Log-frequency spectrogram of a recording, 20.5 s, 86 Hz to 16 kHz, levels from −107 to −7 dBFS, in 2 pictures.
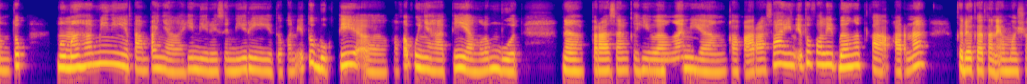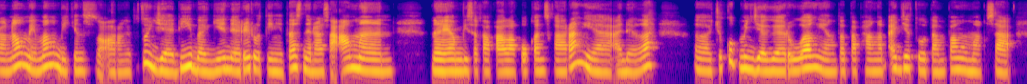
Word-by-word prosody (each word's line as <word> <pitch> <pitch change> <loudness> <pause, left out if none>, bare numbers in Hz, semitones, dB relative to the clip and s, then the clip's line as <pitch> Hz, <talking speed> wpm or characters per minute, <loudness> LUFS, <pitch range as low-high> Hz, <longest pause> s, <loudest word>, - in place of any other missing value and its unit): untuk 210 +7 -2 0.4
memahami 275 +6 +4
nih, 295 -3 +1
tanpa 215 +1 -3
nyalahin 200 +1 -4
diri 200 -2 -3
sendiri 205 +1 -2
gitu - - -10
kan, 195 +1 -10
itu 335 - -3
bukti, 250 +6 +2
eee, 185 -1 -4
Kakak 195 +9 -3
punya 225 -5 +1
hati 235 +5 +1
yang 200 - -1
lembut. 205 -3 -1 0.4
Nah 200 -1 +3
perasaan 205 +1 +1
kehilangan 205 +1 -1
yang 190 -3 -2
Kakak 195 0 -1
rasain, 295 +7 +1
itu 255 +5 -1
valid 295 -2 +1
banget 265 +3 +4
Kak, 210 -3 +2
karena, 205 +10 +1 0.3
kedekatan 210 -3 +2
emosional 200 +5 0
memang 260 +4 +1
bikin 200 0 -5
seseorang 190 -2 -5
itu - - -35
tuh 330 -3 +3
jadi 210 +4 +3
bagian 200 +2 0
dari 205 +3 +1
rutinitas 210 +2 -1
dan 205 - 0
rasa 190 - +3
aman. 200 -4 +3 0.4
Nah, 200 - +5
yang 195 0 +4
bisa 200 -1 -4
Kakak 190 -1 +2
lakukan 195 +1 -3
sekarang, 195 +11 +3
ya, 190 -4 -1
adalah, 195 +8 0 0.4
eee, 205 -1 -2
cukup 235 +5 -4
menjaga 205 -4 +2
ruang 235 +5 +5
yang 195 -2 -4
tetap 200 0 -6
hangat 200 0 -3
aja 235 +1 0
tuh, 210 -4 -5
tanpa 190 +3 -3
memaksa. 190 -3 -2
205 Hz, 180 wpm, -22 LUFS, 195-235 Hz, 0.4 s, Nah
